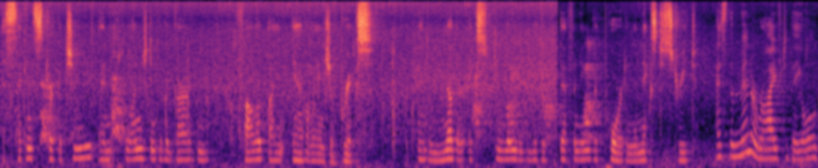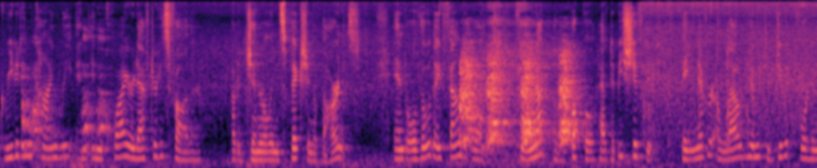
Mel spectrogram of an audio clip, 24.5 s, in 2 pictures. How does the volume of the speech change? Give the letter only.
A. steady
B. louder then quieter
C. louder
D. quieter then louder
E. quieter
A.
